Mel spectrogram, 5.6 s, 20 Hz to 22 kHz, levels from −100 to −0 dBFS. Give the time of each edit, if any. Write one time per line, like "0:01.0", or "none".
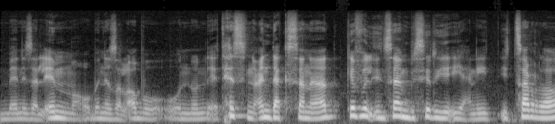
0:03.4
